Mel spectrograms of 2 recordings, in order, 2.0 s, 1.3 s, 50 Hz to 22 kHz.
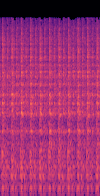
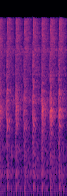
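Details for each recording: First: Stuart 5A or S50 model steam engine on the bench, run on compressed air from a Bambi BB50D compressor switched off before the run: crisp, even exhaust chuffs about 2.5 per second with a steady beat. Normal running. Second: Stuart model steam engine run on compressed air from a Bambi BB50D compressor: sharp, hissy exhaust chuffs about six per second, each with a slight knock. Funny noise caused by too much oil in the steam chest and cylinder.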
